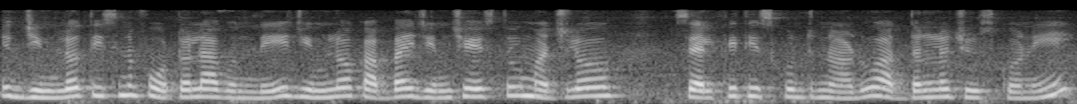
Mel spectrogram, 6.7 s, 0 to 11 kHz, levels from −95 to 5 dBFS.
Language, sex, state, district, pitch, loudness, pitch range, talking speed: Telugu, female, Andhra Pradesh, Visakhapatnam, 240 Hz, -17 LUFS, 220-265 Hz, 180 wpm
